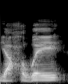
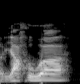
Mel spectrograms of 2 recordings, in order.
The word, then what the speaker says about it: Yahweh: that that sacred name others pronounce some pronounce you know yahuwah or yahawa some pronounce the i am a we say it's all the above it's all the above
